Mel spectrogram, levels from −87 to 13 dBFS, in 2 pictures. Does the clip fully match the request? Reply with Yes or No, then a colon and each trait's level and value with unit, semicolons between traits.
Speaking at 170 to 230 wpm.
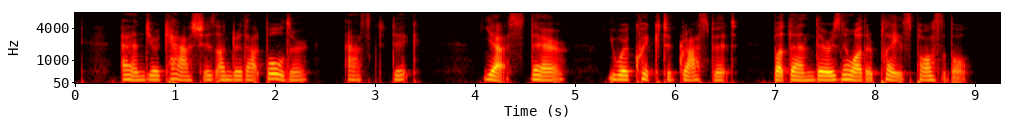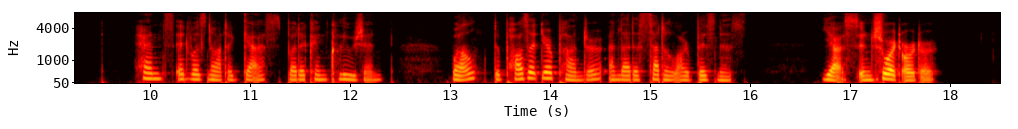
No: average, 155 wpm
